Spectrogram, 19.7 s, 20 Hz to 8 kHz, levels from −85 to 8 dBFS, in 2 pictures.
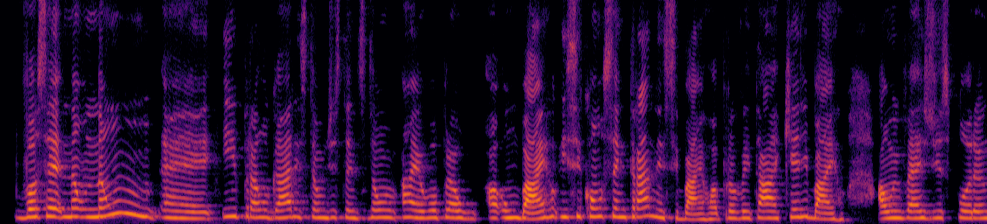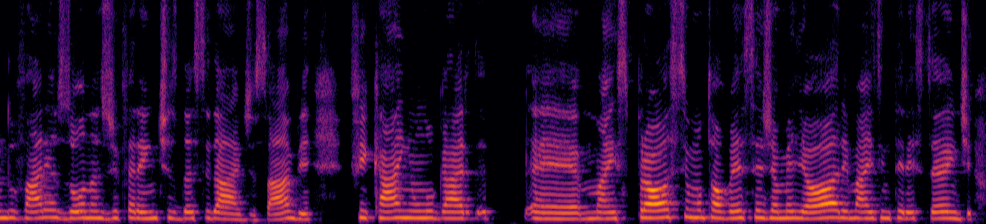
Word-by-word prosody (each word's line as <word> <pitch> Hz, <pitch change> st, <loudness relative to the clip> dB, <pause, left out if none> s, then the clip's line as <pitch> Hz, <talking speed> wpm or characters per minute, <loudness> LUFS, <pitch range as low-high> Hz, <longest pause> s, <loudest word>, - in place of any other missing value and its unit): você 280 Hz, +3 st, +4 dB
não 285 Hz, 0 st, 0 dB
não, 315 Hz, 0 st, +1 dB
eh, 235 Hz, -3 st, -2 dB
ir 305 Hz, +1 st, 0 dB
para 280 Hz, -3 st, -2 dB
lugares 265 Hz, +1 st, -1 dB
tão 260 Hz, -2 st, -2 dB
distantes. 250 Hz, -1 st, -4 dB
Então, 260 Hz, 0 st, -3 dB
"Ah 270 Hz, -1 st, +1 dB
eu 245 Hz, 0 st, 0 dB
vou 255 Hz, 0 st, -2 dB
pra 255 Hz, -1 st, -1 dB, 0.3 s
a 245 Hz, 0 st, 0 dB
um 255 Hz, 0 st, +3 dB
bairro", 245 Hz, +5 st, +4 dB
e 285 Hz, -, +1 dB
se 285 Hz, +2 st, -2 dB
concentrar 295 Hz, 0 st, +1 dB
nesse 260 Hz, -4 st, -3 dB
bairro, 200 Hz, -1 st, 0 dB
aproveitar 240 Hz, +3 st, 0 dB
aquele 275 Hz, +4 st, -2 dB
bairro, 210 Hz, -5 st, 0 dB, 0.3 s
ao 230 Hz, +2 st, +2 dB
invés 240 Hz, 0 st, 0 dB
de 245 Hz, -, -7 dB
ir -, -, -2 dB
explorando 245 Hz, 0 st, -2 dB
várias 240 Hz, +1 st, -2 dB
zonas 240 Hz, 0 st, -1 dB
diferentes 240 Hz, 0 st, -4 dB
da 230 Hz, +1 st, -3 dB
cidade 205 Hz, -6 st, -3 dB
sabe, 200 Hz, +3 st, -2 dB, 0.3 s
ficar 250 Hz, -1 st, 0 dB
em 250 Hz, 0 st, +1 dB
um 245 Hz, 0 st, 0 dB
lugar, 230 Hz, -1 st, -1 dB, 0.6 s
eh, 215 Hz, -2 st, -2 dB
mais 225 Hz, +1 st, -4 dB
próximo, 260 Hz, +2 st, +5 dB
talvez 245 Hz, -1 st, +1 dB
seja 245 Hz, -1 st, -2 dB
melhor 245 Hz, +1 st, +5 dB
e 240 Hz, -, -4 dB
mais 235 Hz, 0 st, -2 dB
interessante 230 Hz, -2 st, -4 dB
245 Hz, 150 wpm, -22 LUFS, 230-260 Hz, 0.6 s, próximo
